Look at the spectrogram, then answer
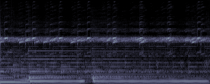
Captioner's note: frogs peeping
